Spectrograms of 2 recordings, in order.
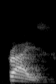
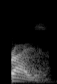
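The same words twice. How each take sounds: First: The word ends in a hissing s sound. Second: The same.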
